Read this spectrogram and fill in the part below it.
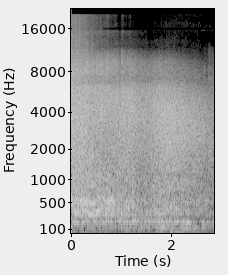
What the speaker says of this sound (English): Revs build, lights come on.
